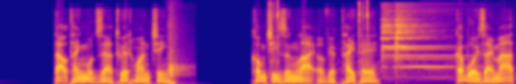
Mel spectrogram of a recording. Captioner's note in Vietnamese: chuông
